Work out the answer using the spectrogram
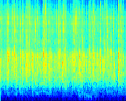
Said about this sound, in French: Voulez-vous applaudir la main de Dieu, la bénédiction de Dieu?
